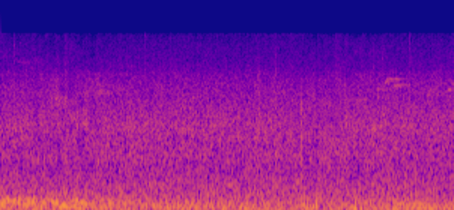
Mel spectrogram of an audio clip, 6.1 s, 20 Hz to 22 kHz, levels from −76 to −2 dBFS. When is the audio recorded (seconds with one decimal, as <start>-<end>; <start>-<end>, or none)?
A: 0.0-0.4; 1.3-3.8; 5.0-6.1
